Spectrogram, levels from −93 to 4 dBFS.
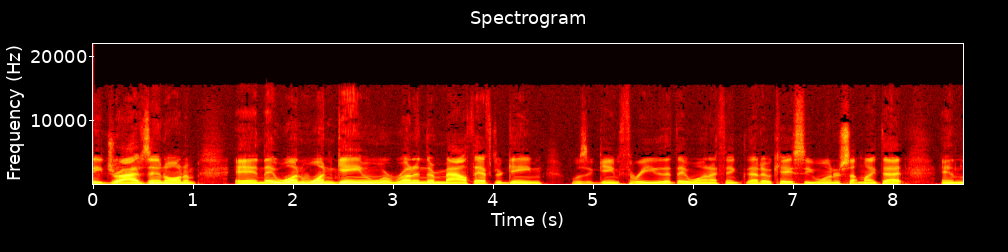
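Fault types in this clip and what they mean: No technical faults can be heard anywhere in the speech recording, and the signal holds steady throughout.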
